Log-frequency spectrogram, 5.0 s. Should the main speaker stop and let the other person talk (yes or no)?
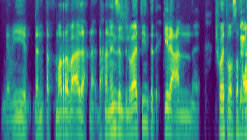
yes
